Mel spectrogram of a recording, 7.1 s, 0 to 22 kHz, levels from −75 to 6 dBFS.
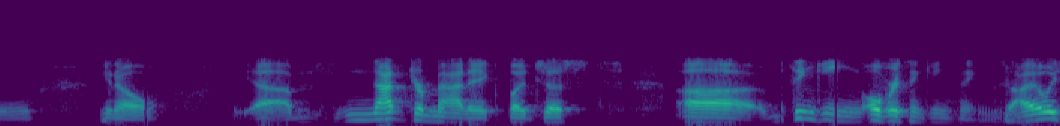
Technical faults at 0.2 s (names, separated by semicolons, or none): none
